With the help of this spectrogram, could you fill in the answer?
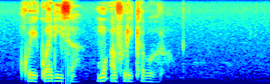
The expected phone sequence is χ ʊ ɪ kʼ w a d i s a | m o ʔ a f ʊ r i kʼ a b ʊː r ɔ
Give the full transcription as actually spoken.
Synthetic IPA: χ ʊ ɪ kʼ w a d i s a | m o ʔ a f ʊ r i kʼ a b ʊː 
